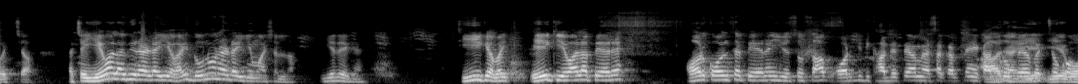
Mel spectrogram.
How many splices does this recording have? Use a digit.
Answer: 0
